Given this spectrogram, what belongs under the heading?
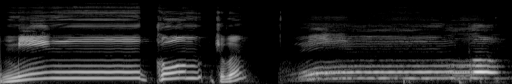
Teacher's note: bertemu dengan kaf, maka nama dia ikhfa hakiki. Dengung dua harakat bacaan kita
